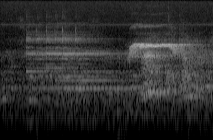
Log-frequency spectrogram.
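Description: A sustained signal tone made of several steady pitches starts suddenly about half a second in and holds for about two seconds. It gives way to a louder, shrill high tone with a rush of noise near the three-second mark.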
